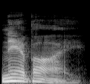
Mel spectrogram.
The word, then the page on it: nearby: British English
